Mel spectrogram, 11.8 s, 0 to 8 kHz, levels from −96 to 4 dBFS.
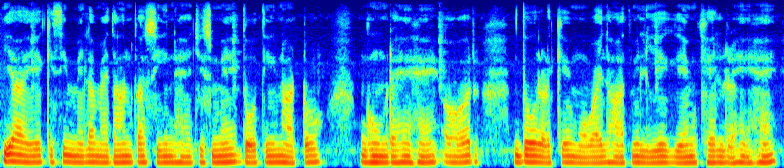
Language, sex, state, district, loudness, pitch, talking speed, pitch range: Hindi, male, Uttar Pradesh, Lalitpur, -17 LUFS, 110 Hz, 125 wpm, 105-115 Hz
